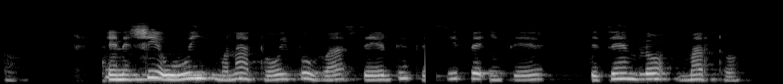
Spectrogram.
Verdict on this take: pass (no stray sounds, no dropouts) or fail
fail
